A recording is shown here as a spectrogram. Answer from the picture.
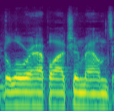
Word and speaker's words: Appalachian: um like the lower Appalachian Mountains. Appalachian. How do we say it again? Appalachin. Appalachin. People from North Carolina, Tennessee get real upset if you don't say it correctly.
